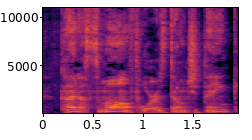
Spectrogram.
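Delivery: put-on low superhero voice. Retelling what Prue said in the episode: Prue sounding like Batman. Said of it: "I make Prue sound like Batman".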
